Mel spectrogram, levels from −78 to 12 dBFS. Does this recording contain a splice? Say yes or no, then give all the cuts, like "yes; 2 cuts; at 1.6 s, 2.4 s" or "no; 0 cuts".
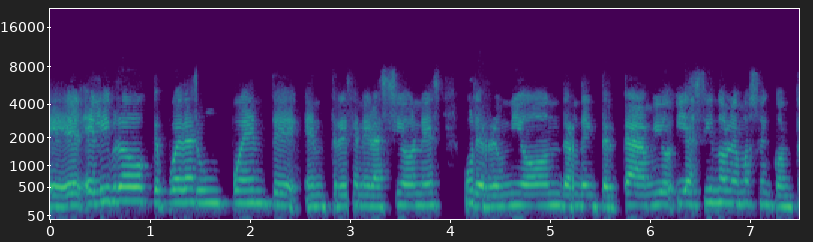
yes; 4 cuts; at 1.5 s, 3.0 s, 4.2 s, 5.2 s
